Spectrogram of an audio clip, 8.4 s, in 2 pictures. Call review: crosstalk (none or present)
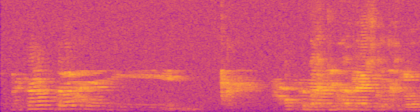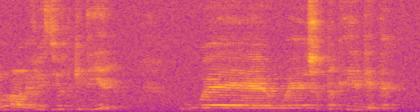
present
